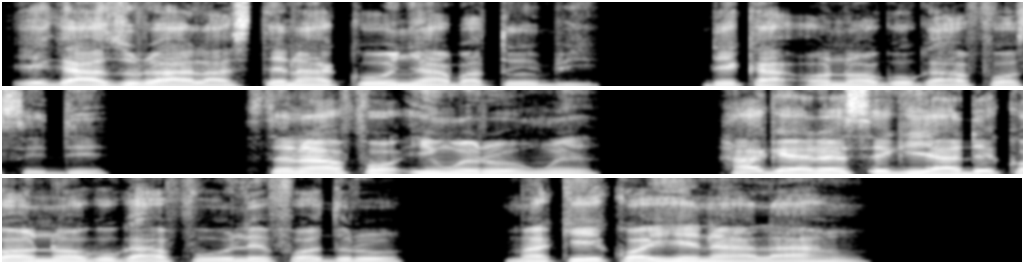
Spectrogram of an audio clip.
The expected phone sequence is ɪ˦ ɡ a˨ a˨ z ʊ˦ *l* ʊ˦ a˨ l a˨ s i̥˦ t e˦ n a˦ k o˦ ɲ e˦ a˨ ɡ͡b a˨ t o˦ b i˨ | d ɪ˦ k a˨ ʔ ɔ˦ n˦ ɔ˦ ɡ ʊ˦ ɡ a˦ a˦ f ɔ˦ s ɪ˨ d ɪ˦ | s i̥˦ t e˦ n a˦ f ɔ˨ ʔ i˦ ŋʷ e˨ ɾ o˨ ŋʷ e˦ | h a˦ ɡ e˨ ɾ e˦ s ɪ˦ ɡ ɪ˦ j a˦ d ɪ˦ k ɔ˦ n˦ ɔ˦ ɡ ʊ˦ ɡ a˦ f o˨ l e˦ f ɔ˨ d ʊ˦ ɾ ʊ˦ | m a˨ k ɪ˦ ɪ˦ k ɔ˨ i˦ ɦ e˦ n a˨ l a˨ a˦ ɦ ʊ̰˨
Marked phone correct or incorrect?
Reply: incorrect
